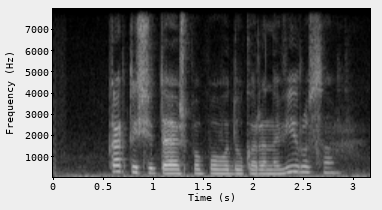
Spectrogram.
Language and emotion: Russian, neutral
